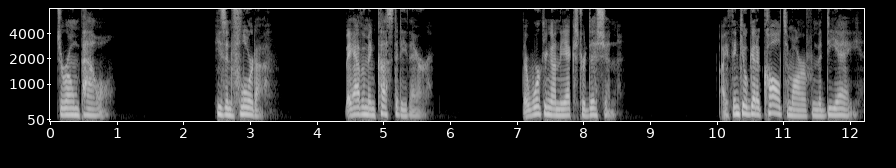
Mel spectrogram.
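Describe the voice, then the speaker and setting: Woman doing a sorry ex-husband, pleading, halting, slow, dry sound. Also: lowish voice, steady tone, a little mellow, no echo. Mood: earnest.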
